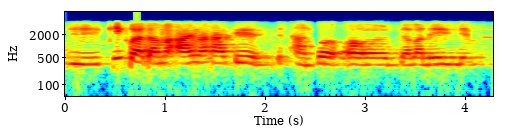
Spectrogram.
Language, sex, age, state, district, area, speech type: Maithili, male, 18-30, Bihar, Sitamarhi, rural, conversation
